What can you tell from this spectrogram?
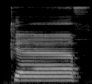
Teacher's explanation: कौफ, जबान की जड़ और उसके मुकाबिल ऊपर का तालु, कौफ, कौफ, कौफ। कैफ, कैफ, जबान की जड़ से कुछ ऊपर का हिस्सा और उसके मुकाबिल ऊपर का तालु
